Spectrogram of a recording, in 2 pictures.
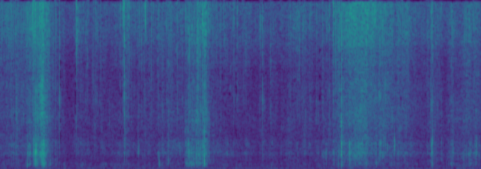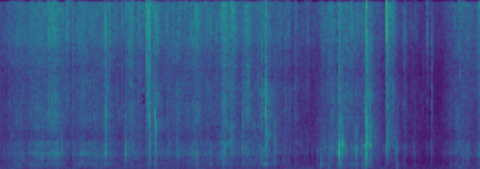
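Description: A small, filled, brown kraft-paper instant oatmeal pouch is squeezed and crinkled by latex-gloved fingers. Dry, papery crinkles come in irregular bursts, with sharp, bright crackles over a soft rustle and almost no low end. The handling stays quiet and close throughout.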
